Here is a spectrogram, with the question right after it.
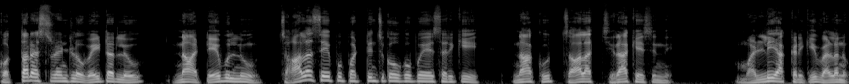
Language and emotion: Telugu, disgusted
